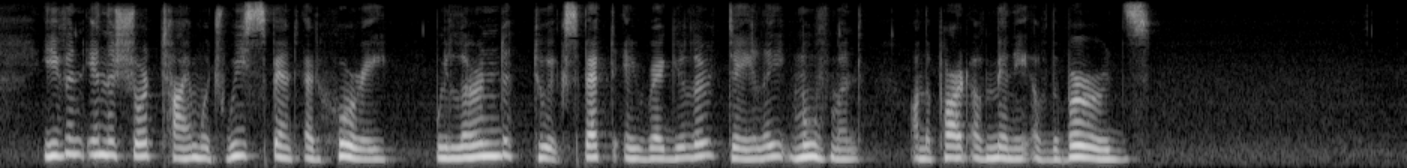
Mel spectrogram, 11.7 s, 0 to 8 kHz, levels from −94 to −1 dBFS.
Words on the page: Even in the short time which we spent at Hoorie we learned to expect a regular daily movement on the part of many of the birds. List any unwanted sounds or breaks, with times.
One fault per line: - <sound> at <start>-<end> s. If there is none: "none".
none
